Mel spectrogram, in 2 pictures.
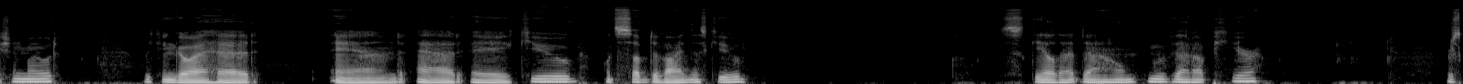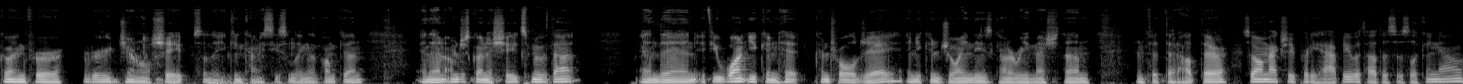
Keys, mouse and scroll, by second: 0.2-0.9 middle drag, 0.9 ctrl+s, 0.9 shift+a, 5.5 click, 5.8-9.5 drag, 9.5 s, 10.9 g, 12.5 s, 13.3 g, 14.4-16.0 middle drag, 16.0 KP_1, 17.1-17.7 middle drag, 17.7-19.0 right drag, 19.0-19.8 middle drag, 19.8 a, 20.1-29.2 middle drag.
